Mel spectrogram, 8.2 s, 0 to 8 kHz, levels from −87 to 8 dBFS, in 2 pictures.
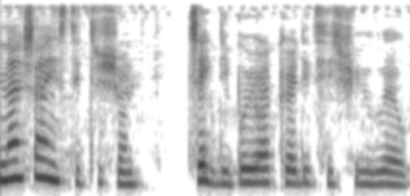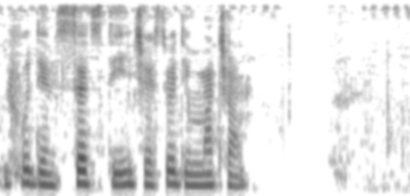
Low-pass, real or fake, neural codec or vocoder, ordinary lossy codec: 7.2 kHz; real; none; none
